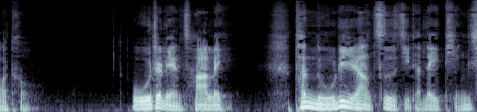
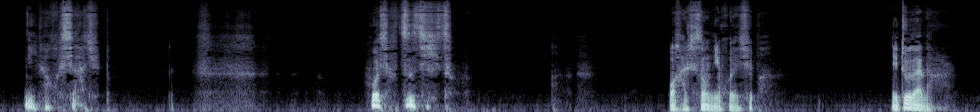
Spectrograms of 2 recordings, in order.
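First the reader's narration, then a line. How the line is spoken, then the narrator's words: Choked, tearful. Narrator (Chinese): 悠悠哽咽着说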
